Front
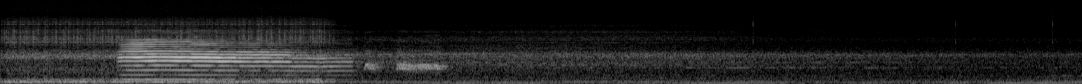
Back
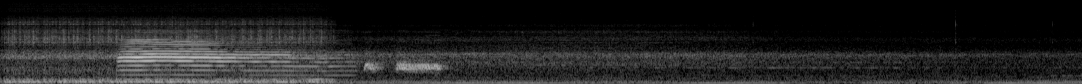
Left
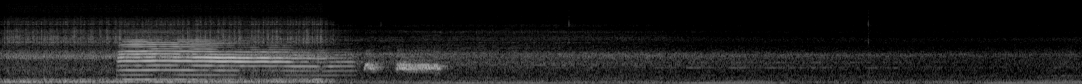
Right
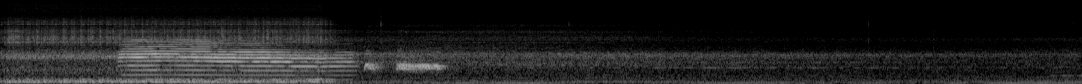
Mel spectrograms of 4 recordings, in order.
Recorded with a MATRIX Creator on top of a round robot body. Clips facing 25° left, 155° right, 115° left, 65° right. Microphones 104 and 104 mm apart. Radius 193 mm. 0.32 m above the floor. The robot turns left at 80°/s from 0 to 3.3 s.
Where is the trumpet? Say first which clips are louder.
Back 2 dB, left 3 dB; 150° left, 3.5 m; by 3.5 s 20° right, 3.5 m.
